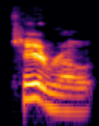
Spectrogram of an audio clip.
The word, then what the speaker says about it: Cairo: It's spelled like Cairo, like Egypt, but it's definitely not Cairo, Egypt. I think it's Cairo, Egypt, or Cairo, Georgia.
